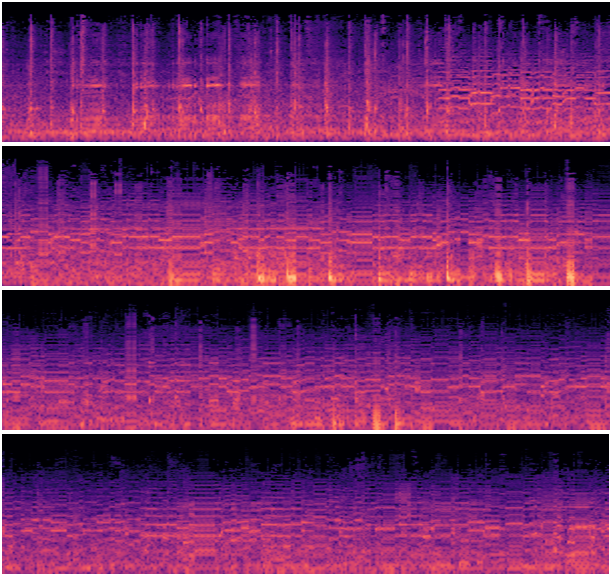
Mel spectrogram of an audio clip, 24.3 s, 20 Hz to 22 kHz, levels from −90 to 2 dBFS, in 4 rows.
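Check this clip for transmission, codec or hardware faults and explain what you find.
One fault is present. From 6.32 s to the end, the sound becomes a rigid, metallic buzz fixed near 66.7 Hz. This is robotic sound from repeated short buffers: audio likely arrives too seldom, so a 15 ms slice is replayed for roughly half the time while real material is skipped.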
